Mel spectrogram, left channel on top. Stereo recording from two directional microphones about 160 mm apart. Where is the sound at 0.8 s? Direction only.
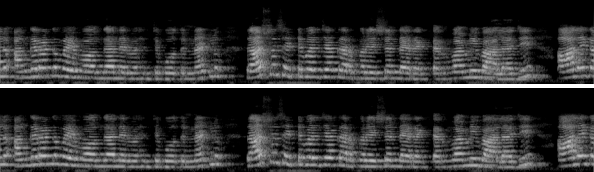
5° left (ahead or behind).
